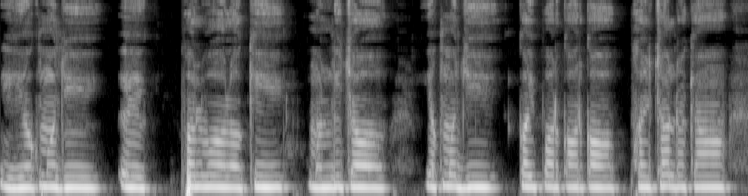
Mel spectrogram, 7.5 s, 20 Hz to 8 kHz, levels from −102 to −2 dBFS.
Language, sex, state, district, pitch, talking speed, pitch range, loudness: Garhwali, male, Uttarakhand, Tehri Garhwal, 170 Hz, 130 wpm, 165-175 Hz, -21 LUFS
